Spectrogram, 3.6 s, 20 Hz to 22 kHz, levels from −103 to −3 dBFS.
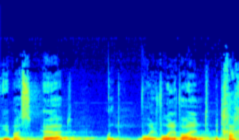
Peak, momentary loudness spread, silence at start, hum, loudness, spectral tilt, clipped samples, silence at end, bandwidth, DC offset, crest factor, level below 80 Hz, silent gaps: -14 dBFS; 15 LU; 0 s; none; -30 LUFS; -6.5 dB/octave; under 0.1%; 0 s; 13.5 kHz; under 0.1%; 16 dB; -58 dBFS; none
